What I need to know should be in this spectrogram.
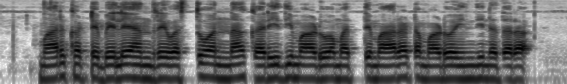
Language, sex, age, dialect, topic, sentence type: Kannada, male, 36-40, Coastal/Dakshin, agriculture, statement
